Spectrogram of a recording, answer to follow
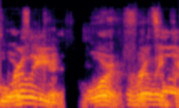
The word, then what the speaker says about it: Warficus: Okay, And, True it's Warficus.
